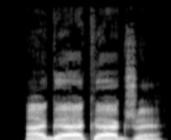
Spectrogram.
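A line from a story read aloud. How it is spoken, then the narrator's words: Scoffing phantom. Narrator (Russian): хмыкнул фантом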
